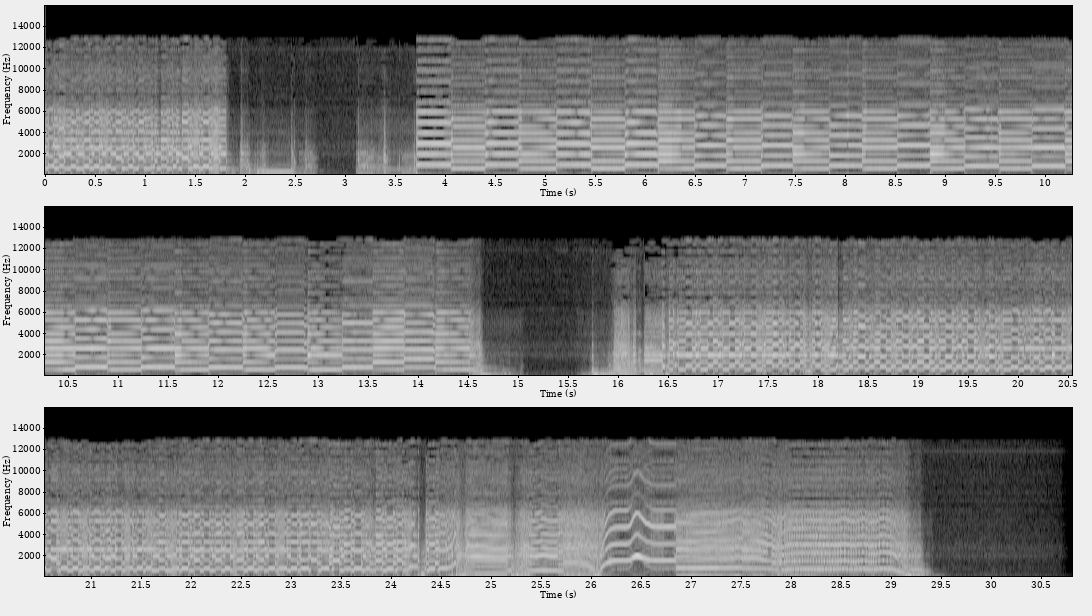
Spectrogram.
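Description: Electric guitar playing a fast exercise pattern of rapidly repeating notes. It breaks off twice for about a second and ends with wide, swooping pitch bends.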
